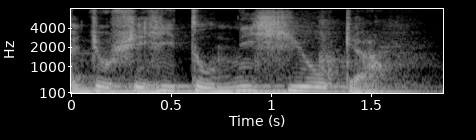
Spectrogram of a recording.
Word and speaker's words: Yoshihito Nishioka: Yoshihito Nishioka.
